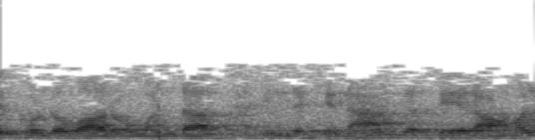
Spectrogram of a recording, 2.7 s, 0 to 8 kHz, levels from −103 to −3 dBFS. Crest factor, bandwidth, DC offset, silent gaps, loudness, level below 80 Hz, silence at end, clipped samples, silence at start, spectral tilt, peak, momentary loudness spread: 14 dB; 4.5 kHz; under 0.1%; none; -21 LUFS; -54 dBFS; 0 s; under 0.1%; 0 s; -11 dB/octave; -6 dBFS; 7 LU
